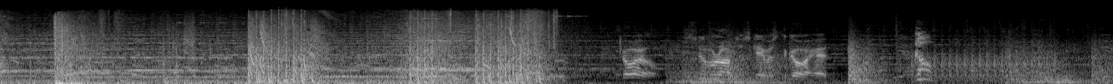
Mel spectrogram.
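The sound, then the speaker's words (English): Loud, dense gunfire comes in a few sustained bursts of rapid shots as armed men burst in and a return volley answers. Voices speak once the shooting fades. “As the official dials out for Jack, armed men burst in. The official is shot. Jack pulls the woman to cover and returns fire.”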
